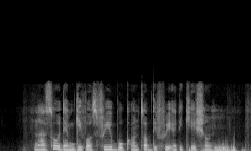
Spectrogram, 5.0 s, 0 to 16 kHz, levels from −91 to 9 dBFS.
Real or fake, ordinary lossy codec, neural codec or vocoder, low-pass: real; AAC, 48 kbps; none; 7.2 kHz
